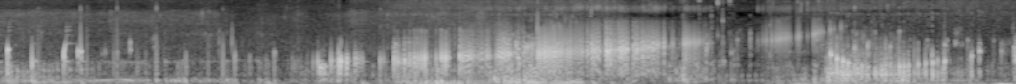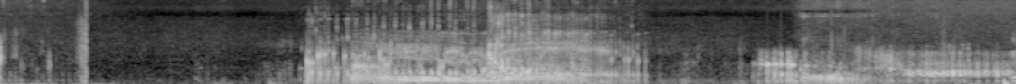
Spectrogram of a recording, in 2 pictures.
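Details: Long gurgling, rumbling stretches with a short quiet gap, like a loud hungry stomach growling: comedic stomach noises from a game character (T Mobile Bot), a hunger joke, not a real recording.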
